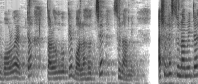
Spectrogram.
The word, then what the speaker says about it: সুনামি: আসি সুনামি সুনামিটা কি সুনামি শব্দটা হচ্ছে জাপানি একটা শব্দ যেটা আমরা যদি ইংলিশের স্পেলিং দেখি তাহলে কি হবে স্পেলিংটা হচ্ছে টি এস ইউ এন এ এমআই এটাকে বাংলায় আমরা উচ্চারণ করি সুনামি সুনামিটা হচ্ছে অর্থ যদি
